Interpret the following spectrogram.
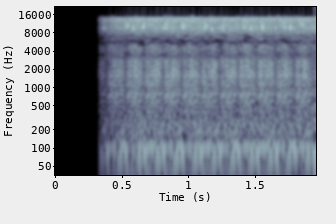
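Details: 1995 Chevy 6.5 turbo diesel idling with a lumpy, uneven pulse in the low clatter instead of a steady beat; rough idle, cause unknown.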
